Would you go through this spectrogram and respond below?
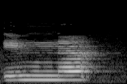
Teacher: Inna hukmun nun al-musyaddadah. Maka dia gunnah.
